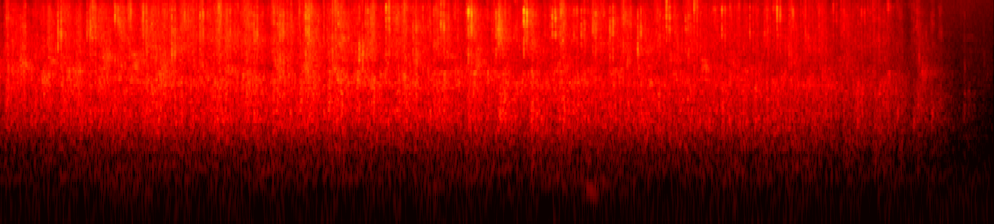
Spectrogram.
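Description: A gala audience at an awards event applauds board members at length, a dense, sustained wave of clapping that holds steady and then tapers off near the end.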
